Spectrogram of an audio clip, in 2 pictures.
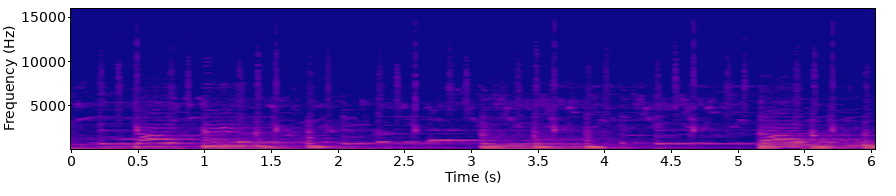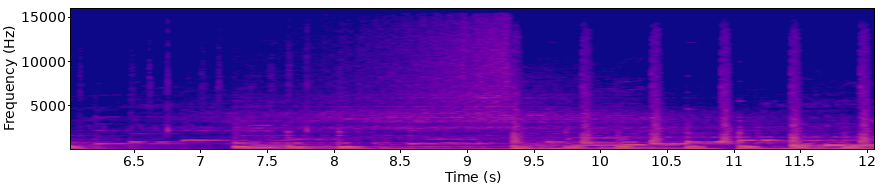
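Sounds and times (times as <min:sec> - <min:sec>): background music with held chords: 0:00.0 - 0:12.0.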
